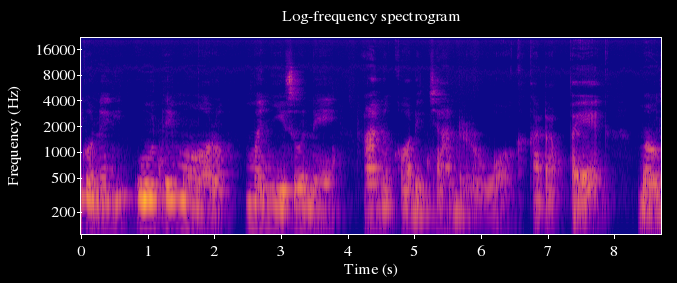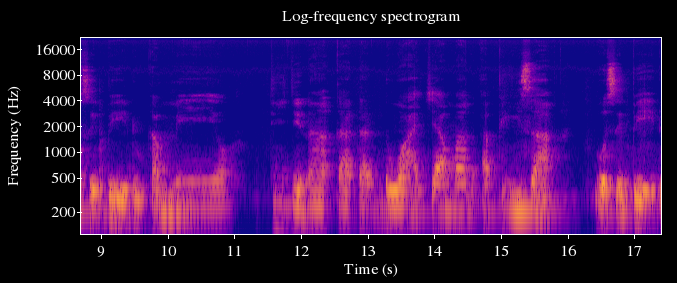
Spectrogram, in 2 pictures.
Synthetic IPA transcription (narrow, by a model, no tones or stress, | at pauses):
koneɡiutɪmɔɾɔ | maɲisonɪ | ankʰɔdt͡ʃandɾwɔ̰kːatapɛk | maosebedokamɪjɔ | tid͡ʒenakatadwat͡ʃamaɡapisa | osebedo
